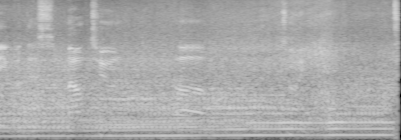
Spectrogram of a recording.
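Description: A steady mechanical hum of several held low tones, under a man's voice.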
